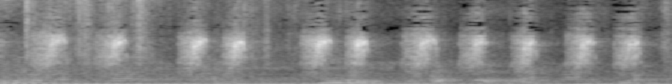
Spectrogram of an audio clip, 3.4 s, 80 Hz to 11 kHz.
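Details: Nestling streak-eared bulbul aged 12 days, recorded in Ubon Ratchathani, Thailand on 14 April 2023, giving steady high piping chirps about three per second with faint low noise.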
